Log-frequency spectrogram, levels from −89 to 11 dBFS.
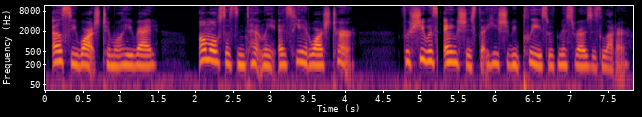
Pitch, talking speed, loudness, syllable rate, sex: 210 Hz, 205 wpm, -20 LUFS, 5.9 syllables/s, female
